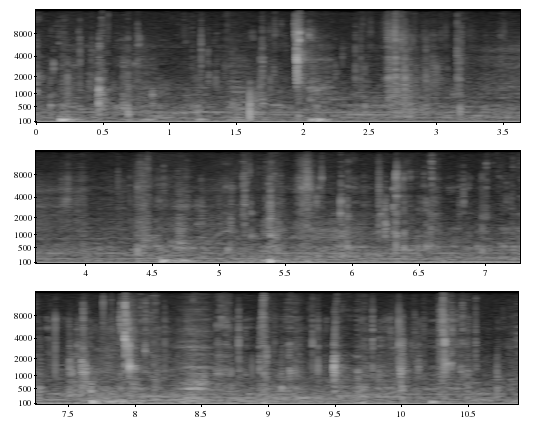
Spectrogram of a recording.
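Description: Close-miked chewing and biting of food, with many short crunches and mouth clicks at irregular moments.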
